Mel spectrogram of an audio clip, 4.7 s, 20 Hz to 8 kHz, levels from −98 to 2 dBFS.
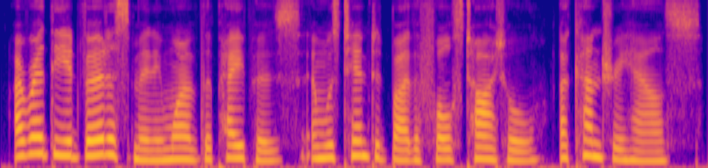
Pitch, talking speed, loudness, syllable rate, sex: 205 Hz, 240 wpm, -18 LUFS, 6.8 syllables/s, female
